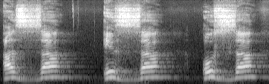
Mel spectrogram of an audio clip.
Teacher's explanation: یہ حروف صفیریہ ہے، اس میں سیٹی کی آواز بھی پیدا ہوگی، سختی سے پڑھیں گے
